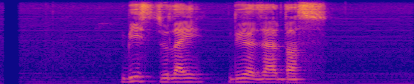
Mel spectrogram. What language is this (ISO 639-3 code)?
nep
